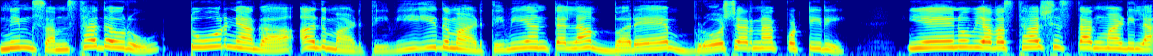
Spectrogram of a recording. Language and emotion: Kannada, angry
